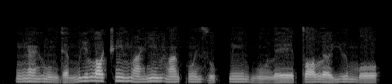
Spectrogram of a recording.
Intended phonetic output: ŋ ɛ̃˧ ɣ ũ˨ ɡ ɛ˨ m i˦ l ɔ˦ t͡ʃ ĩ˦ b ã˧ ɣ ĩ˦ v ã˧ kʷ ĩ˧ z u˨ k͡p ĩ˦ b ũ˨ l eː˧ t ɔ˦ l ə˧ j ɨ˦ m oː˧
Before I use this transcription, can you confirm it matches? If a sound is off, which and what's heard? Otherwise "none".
none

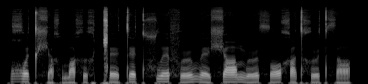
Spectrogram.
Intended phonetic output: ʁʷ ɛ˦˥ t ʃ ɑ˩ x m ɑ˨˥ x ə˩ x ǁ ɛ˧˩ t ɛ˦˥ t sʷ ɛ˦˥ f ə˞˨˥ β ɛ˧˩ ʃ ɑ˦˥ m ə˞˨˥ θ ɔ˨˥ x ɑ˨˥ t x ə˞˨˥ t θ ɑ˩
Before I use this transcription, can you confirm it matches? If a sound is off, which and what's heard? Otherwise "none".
none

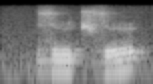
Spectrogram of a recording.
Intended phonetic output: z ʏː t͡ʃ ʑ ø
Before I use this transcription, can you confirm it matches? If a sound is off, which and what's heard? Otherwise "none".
ʑ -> z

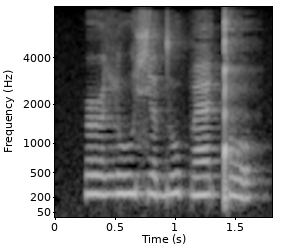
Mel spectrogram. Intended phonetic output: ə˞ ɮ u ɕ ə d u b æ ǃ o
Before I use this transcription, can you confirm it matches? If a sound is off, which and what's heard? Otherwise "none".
none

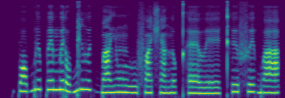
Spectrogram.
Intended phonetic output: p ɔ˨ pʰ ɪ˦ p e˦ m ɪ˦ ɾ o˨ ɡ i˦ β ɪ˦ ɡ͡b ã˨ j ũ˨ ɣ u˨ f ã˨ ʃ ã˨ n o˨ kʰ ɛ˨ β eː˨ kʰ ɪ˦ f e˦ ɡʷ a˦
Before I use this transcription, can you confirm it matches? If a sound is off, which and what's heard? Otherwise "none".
pʰ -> b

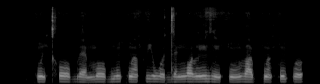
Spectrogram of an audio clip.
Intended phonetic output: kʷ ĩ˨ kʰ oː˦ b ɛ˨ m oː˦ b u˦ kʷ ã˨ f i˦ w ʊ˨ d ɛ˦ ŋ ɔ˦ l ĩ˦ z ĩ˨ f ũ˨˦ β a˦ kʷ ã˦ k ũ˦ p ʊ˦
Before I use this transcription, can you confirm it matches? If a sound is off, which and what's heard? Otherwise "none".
u˦ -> ũ˦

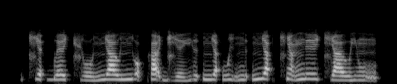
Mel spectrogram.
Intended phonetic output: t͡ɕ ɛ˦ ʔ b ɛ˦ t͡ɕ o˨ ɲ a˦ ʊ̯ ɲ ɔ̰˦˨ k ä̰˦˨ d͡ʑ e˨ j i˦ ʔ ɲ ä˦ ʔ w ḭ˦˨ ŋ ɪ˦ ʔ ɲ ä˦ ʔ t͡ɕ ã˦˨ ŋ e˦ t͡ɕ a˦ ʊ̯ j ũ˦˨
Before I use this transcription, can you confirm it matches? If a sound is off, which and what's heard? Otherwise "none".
i˦ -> ɪ˦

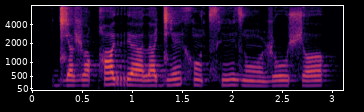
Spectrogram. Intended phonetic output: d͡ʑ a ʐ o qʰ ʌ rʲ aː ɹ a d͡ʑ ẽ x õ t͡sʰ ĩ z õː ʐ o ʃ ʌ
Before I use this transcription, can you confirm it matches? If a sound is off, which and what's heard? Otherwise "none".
ɹ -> l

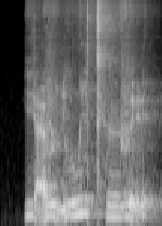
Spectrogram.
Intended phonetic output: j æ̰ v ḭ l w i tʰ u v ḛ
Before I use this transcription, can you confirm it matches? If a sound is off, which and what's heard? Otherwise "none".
u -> ø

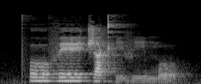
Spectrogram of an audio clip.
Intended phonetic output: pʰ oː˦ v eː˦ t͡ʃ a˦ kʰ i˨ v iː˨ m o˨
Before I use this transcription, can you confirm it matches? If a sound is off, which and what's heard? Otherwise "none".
none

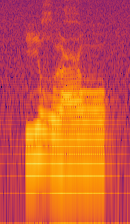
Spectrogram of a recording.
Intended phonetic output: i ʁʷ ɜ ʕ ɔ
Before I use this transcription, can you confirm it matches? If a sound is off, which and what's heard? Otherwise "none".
none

